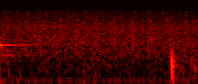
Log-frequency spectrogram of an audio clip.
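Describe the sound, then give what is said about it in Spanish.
An audience at a business event applauds itself for being there, steadily throughout, a dense crackling wash of many hands clapping at an even level, with a single louder thump near the end and no voices. “Así que date un aplauso de nuevo por estar aquí.”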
